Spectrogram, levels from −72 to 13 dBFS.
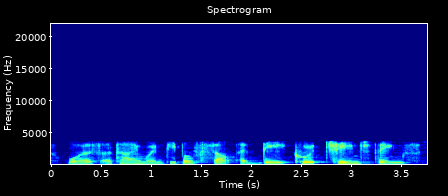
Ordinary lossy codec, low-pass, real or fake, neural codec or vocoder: none; 3.6 kHz; fake; codec, 16 kHz, 16 kbps, FreqCodec, smaller model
